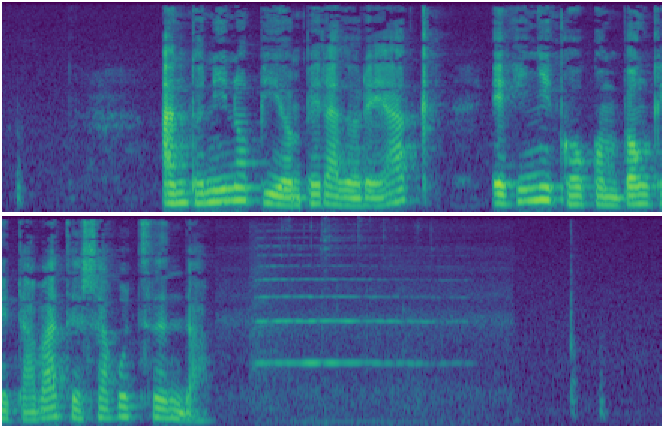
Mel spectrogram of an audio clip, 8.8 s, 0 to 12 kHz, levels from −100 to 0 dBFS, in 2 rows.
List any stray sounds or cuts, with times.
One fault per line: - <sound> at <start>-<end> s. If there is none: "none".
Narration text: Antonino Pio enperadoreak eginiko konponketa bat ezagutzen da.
- squeak at 6.1-7.6 s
